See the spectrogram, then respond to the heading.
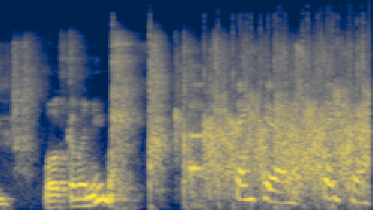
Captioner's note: applause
